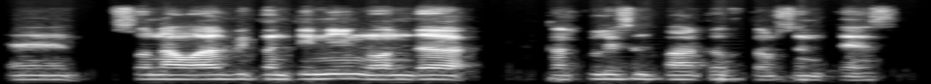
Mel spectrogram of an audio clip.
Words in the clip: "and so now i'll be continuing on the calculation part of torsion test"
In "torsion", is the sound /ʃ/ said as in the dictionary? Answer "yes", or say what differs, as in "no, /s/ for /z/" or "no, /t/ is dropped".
no, /s/ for /ʃ/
